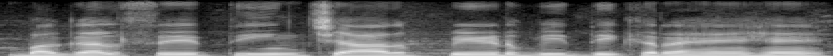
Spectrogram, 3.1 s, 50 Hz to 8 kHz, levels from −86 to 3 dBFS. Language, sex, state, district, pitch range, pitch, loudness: Hindi, female, Haryana, Jhajjar, 180-195 Hz, 185 Hz, -14 LUFS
